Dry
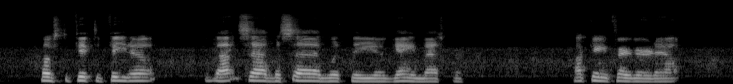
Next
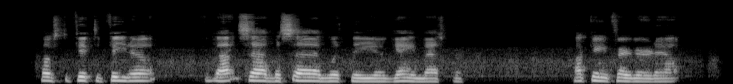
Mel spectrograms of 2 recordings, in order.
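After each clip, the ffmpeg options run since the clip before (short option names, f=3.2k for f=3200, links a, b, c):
-af "dynaudnorm=f=210:g=7:m=5.5dB,agate=range=-24dB:threshold=-51dB:ratio=16:detection=peak,equalizer=f=2k:w=1.3:g=-13,volume=5.5dB"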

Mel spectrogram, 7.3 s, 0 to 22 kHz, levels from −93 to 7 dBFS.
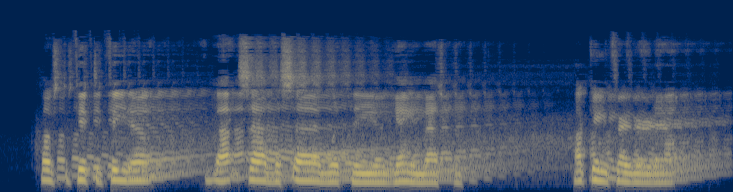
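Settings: -filter_complex "[0:a]asplit=2[a][b];[b]asplit=8[c][d][e][f][g][h][i][j];[c]adelay=146,afreqshift=36,volume=-11dB[k];[d]adelay=292,afreqshift=72,volume=-14.9dB[l];[e]adelay=438,afreqshift=108,volume=-18.8dB[m];[f]adelay=584,afreqshift=144,volume=-22.6dB[n];[g]adelay=730,afreqshift=180,volume=-26.5dB[o];[h]adelay=876,afreqshift=216,volume=-30.4dB[p];[i]adelay=1022,afreqshift=252,volume=-34.3dB[q];[j]adelay=1168,afreqshift=288,volume=-38.1dB[r];[k][l][m][n][o][p][q][r]amix=inputs=8:normalize=0[s];[a][s]amix=inputs=2:normalize=0,dynaudnorm=f=110:g=5:m=4dB,volume=-5dB"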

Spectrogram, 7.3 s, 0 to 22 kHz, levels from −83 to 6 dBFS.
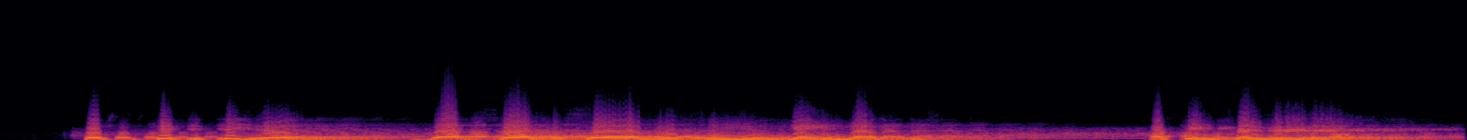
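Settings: -af "highpass=f=220:t=q:w=0.5412,highpass=f=220:t=q:w=1.307,lowpass=f=2.1k:t=q:w=0.5176,lowpass=f=2.1k:t=q:w=0.7071,lowpass=f=2.1k:t=q:w=1.932,afreqshift=-110,asoftclip=type=tanh:threshold=-23.5dB,aecho=1:1:358:0.106,volume=7dB"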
